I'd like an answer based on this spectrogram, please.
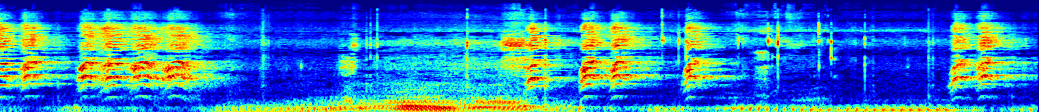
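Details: Baby goat in the Philippines barking like a dog: harsh, harmonic bark bursts in quick runs near the start, middle and end, with a loud low engine-like rumble in between.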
